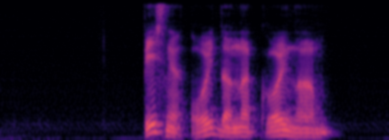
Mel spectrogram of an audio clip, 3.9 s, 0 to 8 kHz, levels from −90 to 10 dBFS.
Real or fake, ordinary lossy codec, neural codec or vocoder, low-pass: fake; none; autoencoder, 48 kHz, 32 numbers a frame, DAC-VAE, trained on Japanese speech; 7.2 kHz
